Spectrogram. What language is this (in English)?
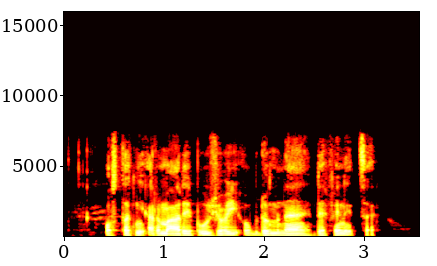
Czech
